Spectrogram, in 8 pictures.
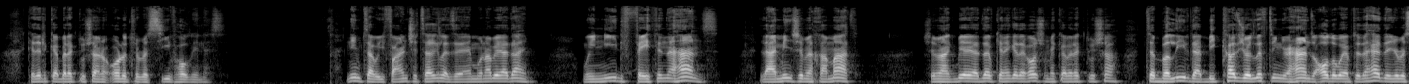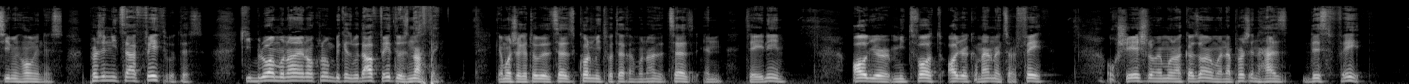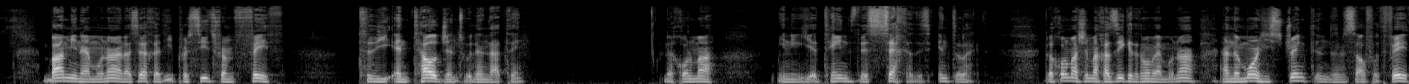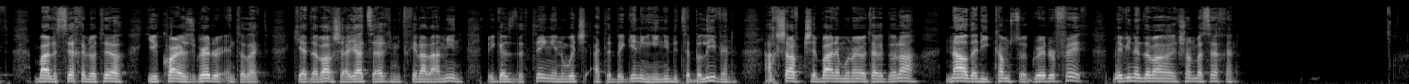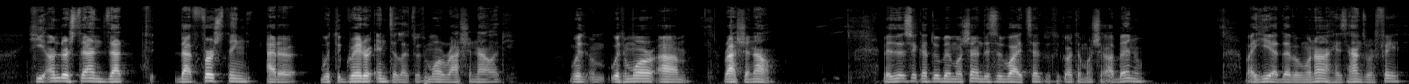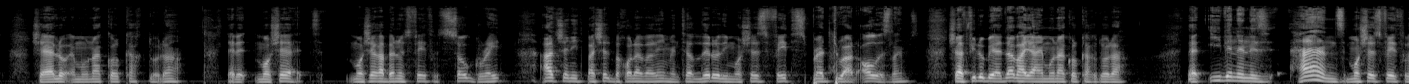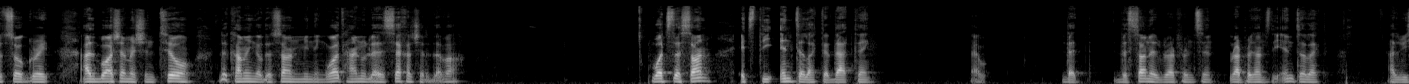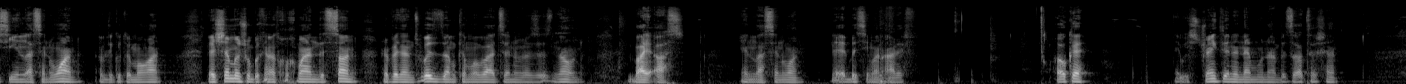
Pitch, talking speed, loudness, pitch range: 135 Hz, 120 wpm, -22 LUFS, 120-145 Hz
